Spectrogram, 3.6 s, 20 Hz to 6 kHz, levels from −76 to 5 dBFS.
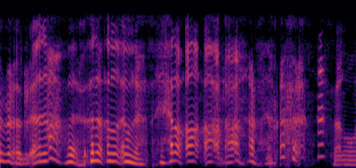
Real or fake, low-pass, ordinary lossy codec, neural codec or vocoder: fake; 5.4 kHz; none; autoencoder, 44.1 kHz, a latent of 192 numbers a frame, MeloTTS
